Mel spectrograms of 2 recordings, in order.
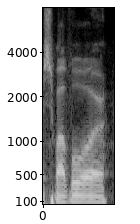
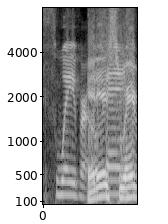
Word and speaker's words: Swavor: how you say this so i'll let you say it however you pronounce it but uh swayer suavoir swaver so the favorite y'all is swayer but hey if you if you like the other pronunciation i'll never stop anybody as long as as long as you as long as you're identifying the right brand that's good though because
